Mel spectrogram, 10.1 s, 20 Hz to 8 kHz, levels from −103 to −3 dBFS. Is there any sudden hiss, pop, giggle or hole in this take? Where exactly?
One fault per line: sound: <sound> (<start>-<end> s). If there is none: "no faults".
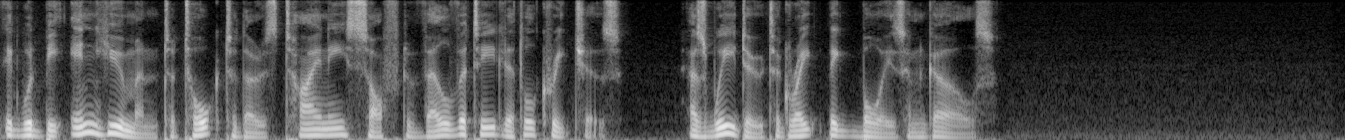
no faults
